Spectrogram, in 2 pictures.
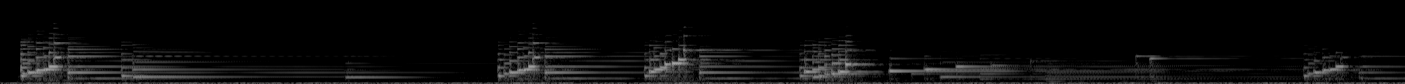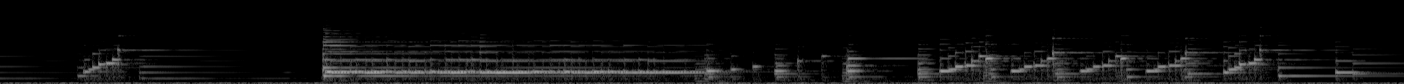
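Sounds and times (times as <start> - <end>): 
allegretto piano piece in 6/8: 0.0 - 28.0.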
